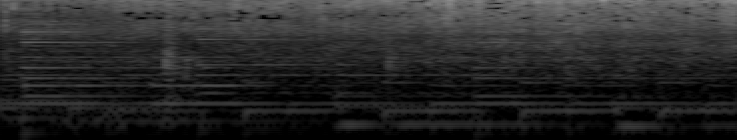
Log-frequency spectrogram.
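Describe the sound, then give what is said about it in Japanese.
Steady sizzling of eggplant and vegetarian taco filling stir-frying in a pan over medium-low heat: a continuous crackling hiss at an even level, with no voices. “この時火は中火から弱火にして焦げないように気をつけて炒めてください。”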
